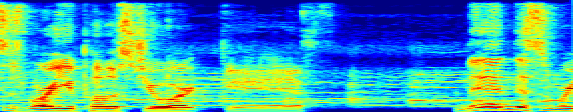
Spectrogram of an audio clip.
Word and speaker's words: GIF: Yes, the way it's pronounced is definitely GIF.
